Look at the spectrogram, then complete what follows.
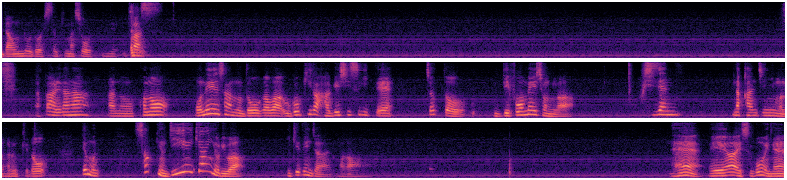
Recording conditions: video call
